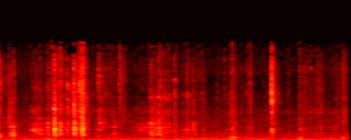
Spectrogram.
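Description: A solid beige bar of laundry soap, held in the hand, is scraped with a utility knife blade so that flakes fall away. The scraping gives short, dry, bright crackles and clicks with almost no ring, over a faint low rumble.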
